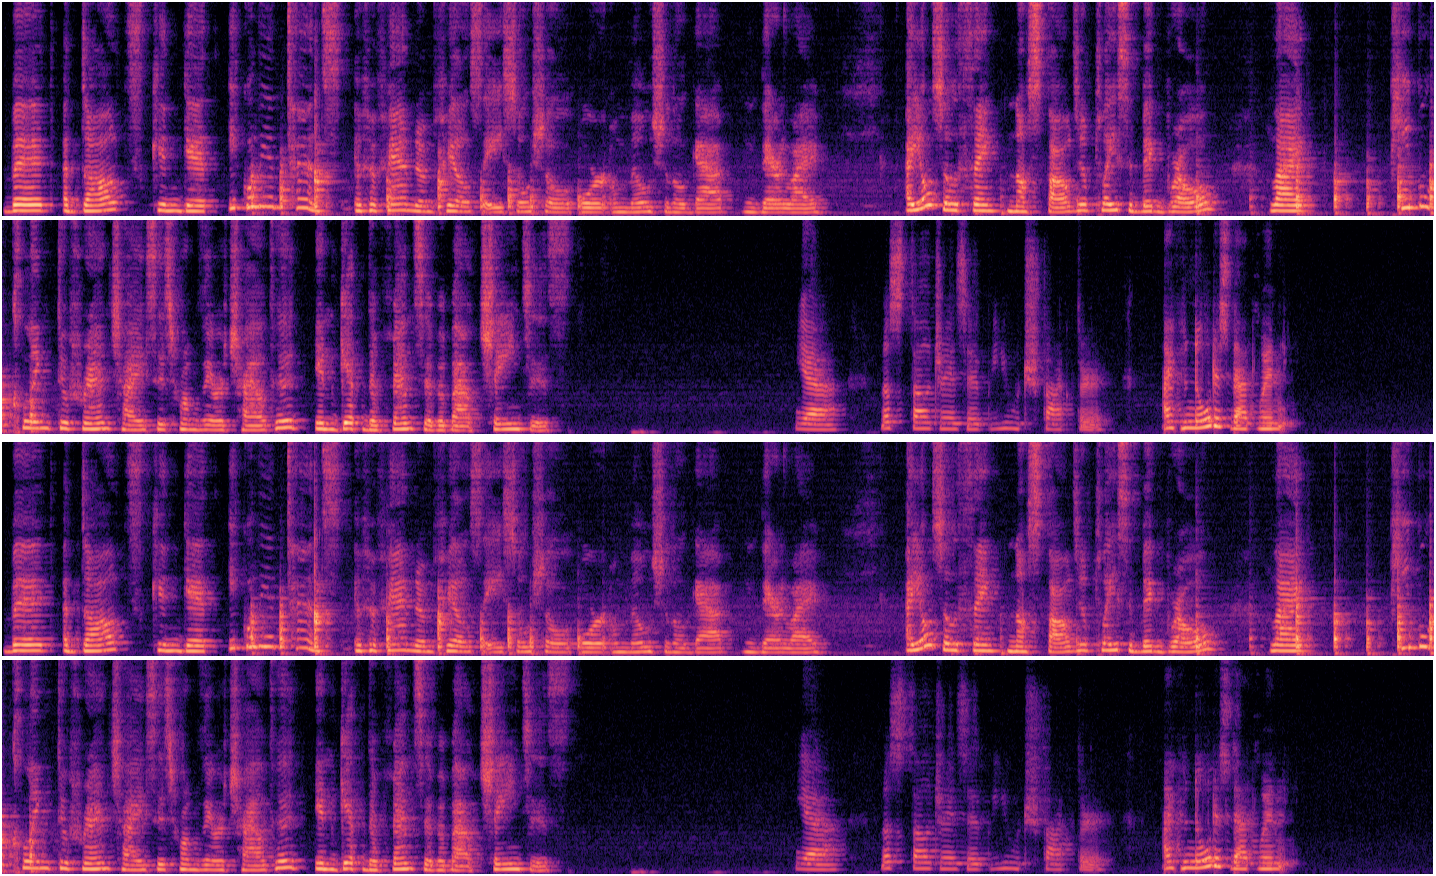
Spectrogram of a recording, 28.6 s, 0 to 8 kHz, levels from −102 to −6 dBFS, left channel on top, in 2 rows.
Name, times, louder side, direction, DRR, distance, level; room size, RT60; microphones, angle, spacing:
voice 1, 0.0-8.2 9.0-12.1 12.7-13.1 13.9-19.8, left 2 dB, 5° left, -2 dB, 2.4 m, -28 dB
sound 1, 2.5-3.4 3.8-4.0 4.4-4.5 4.8-5.5 5.8-6.1 9.5-10.1 10.7-11.1 11.9-12.2 12.5-12.7 12.9-14.8, right 2 dB, 55° right, 1.9 m, -31 dB
voice 2, 22.3-22.7 23.1-25.3 25.9-27.2, left 3 dB, 50° left, 5 dB, 2.0 m, -32 dB
23.0 x 9.1 x 3.0 m, 0.29 s
head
